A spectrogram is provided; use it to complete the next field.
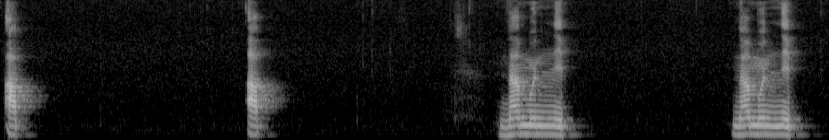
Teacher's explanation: En fin de syllabe, le piep prend un son de biep, son B étouffé.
